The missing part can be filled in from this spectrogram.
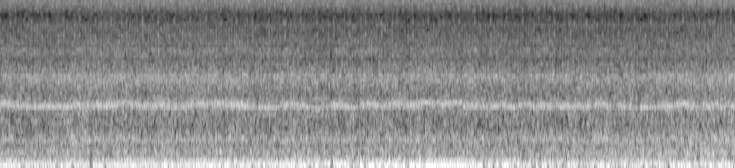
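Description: Six-cylinder idle with an uneven, lumpy pulse about three times a second and a faint steady whistle; it's idling rough.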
